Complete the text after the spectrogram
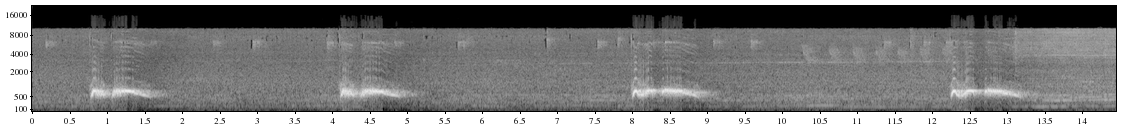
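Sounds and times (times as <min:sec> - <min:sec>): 
spotted dove cooing: 0:00.8 - 0:01.9, 0:04.1 - 0:05.2, 0:08.0 - 0:09.2, 0:12.2 - 0:13.6.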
